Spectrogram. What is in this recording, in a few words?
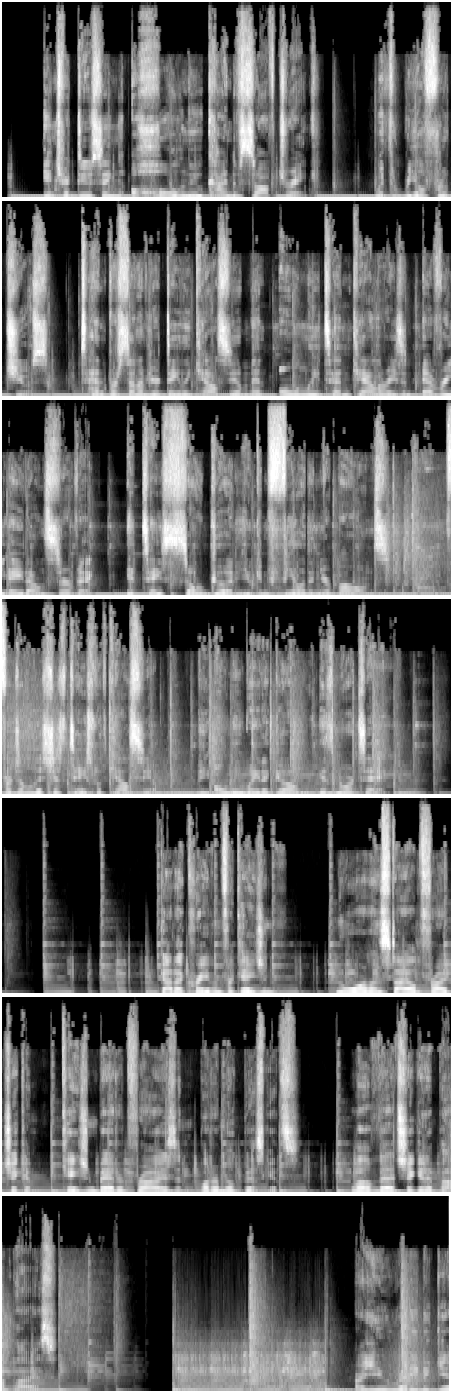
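us commercial, American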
